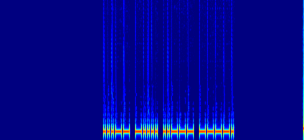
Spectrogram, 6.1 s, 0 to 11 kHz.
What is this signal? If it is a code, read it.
Morse code, heard as a keyed tone, about 29 wpm, 700 Hz. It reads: 3629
